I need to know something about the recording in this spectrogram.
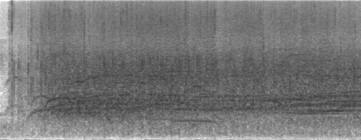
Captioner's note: audience applauding and cheering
